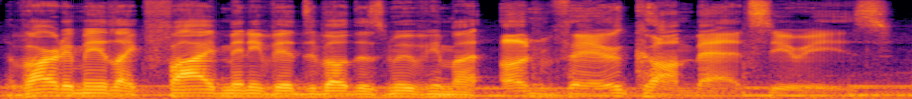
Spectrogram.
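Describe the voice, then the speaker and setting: A man's voice: sits low, fairly quick. A man in his thirties narrating a casual video essay in an irreverent, opinionated, slangy and profane way. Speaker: video essayist, channel host. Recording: music playing behind the voice. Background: background music.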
